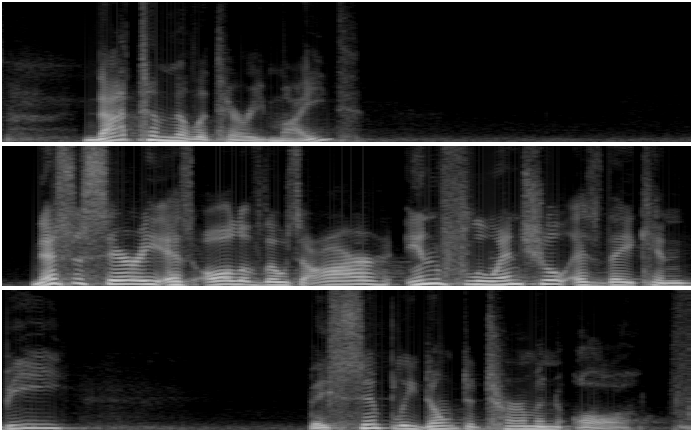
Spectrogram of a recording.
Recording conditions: large echoing room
